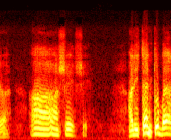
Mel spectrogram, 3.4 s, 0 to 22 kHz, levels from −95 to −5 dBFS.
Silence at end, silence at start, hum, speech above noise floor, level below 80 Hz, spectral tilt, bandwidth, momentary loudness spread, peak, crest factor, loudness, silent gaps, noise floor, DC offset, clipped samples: 0 s; 0 s; none; 41 dB; -56 dBFS; -7 dB/octave; 9.8 kHz; 20 LU; -2 dBFS; 14 dB; -15 LUFS; none; -55 dBFS; under 0.1%; under 0.1%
